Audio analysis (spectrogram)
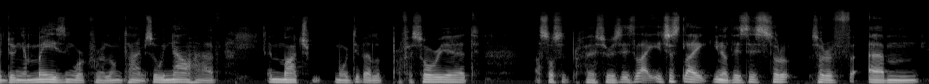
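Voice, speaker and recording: A man's voice: lowish voice, a little mellow, no echo, studio quality. A man, a professor talking casually and digressively as an interview guest. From Greece. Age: 40s. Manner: informal, digressive, emphatic repetition.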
